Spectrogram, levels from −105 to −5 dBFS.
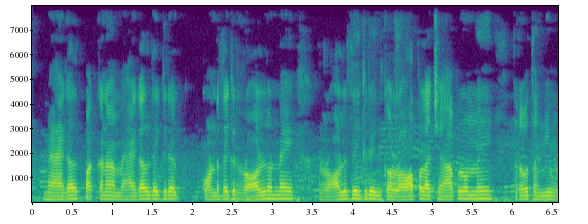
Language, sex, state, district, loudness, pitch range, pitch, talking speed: Telugu, male, Andhra Pradesh, Visakhapatnam, -18 LUFS, 130-150 Hz, 145 Hz, 180 wpm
